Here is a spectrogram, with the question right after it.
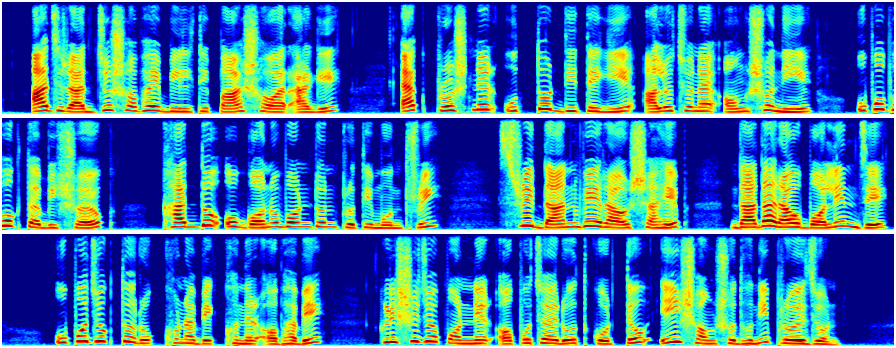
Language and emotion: Bengali, neutral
